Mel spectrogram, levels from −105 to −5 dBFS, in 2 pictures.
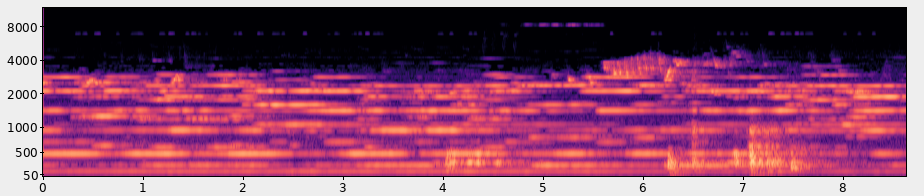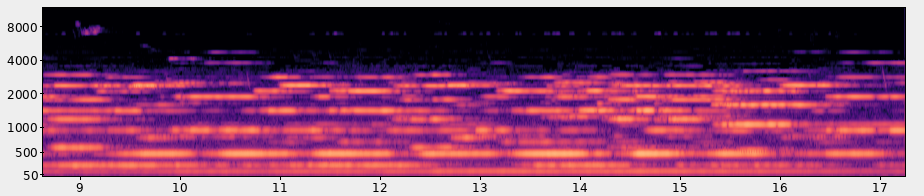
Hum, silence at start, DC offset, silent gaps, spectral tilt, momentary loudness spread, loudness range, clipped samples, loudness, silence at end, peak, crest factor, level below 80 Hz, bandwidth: none; 0 s; under 0.1%; none; -6.5 dB/octave; 6 LU; 1 LU; under 0.1%; -26 LUFS; 0 s; -8 dBFS; 20 dB; -70 dBFS; 8.2 kHz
